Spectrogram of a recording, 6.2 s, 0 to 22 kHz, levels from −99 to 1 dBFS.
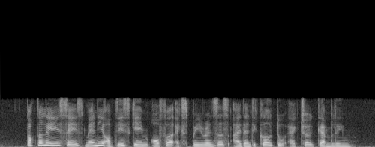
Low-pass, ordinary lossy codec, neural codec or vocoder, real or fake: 7.2 kHz; none; none; real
